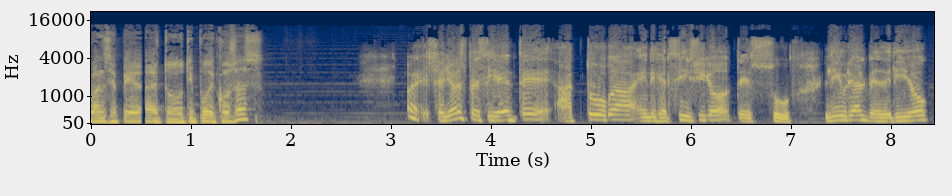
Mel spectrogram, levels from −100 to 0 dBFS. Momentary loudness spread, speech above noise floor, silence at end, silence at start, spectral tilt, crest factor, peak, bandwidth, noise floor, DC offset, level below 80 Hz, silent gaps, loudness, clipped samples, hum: 5 LU; 32 dB; 0.1 s; 0 s; -4.5 dB/octave; 14 dB; -4 dBFS; 13.5 kHz; -50 dBFS; under 0.1%; -46 dBFS; none; -18 LUFS; under 0.1%; none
